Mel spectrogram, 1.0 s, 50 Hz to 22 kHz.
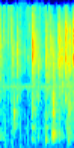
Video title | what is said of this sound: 25 Non-Toxic Swaps for Women Over 50 🌸 Dryness, Body Balance & Hot Flashes | It has a little ball in there. You can hear it.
